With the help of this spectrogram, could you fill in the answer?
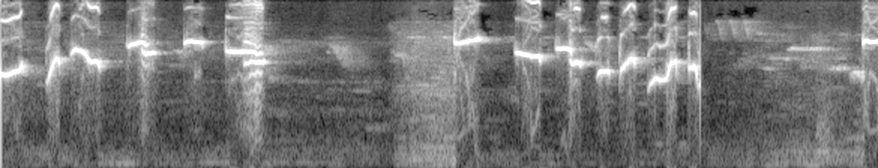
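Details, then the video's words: Oriental magpie-robin song used to provoke other magpie-robins into responding: bright whistled phrases and rapid chattering notes in quick bursts, with a pause midway and faint low rumbling between phrases. "suara burung Kacer kembar bikin Kacer lain kepancing EMOSInya"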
